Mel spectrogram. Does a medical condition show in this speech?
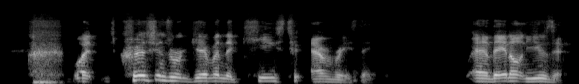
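No.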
